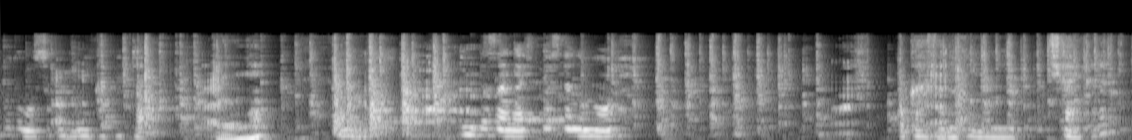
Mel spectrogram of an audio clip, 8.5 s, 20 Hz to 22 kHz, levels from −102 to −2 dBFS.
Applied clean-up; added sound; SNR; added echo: classical method WPE with log-MMSE.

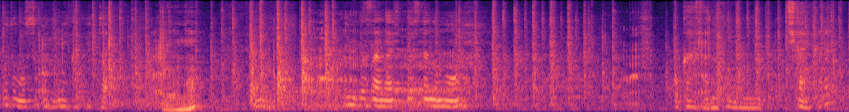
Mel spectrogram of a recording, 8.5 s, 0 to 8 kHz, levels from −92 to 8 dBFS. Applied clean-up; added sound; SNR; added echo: none; Livestock, farm animals, working animals; 2 dB; reverberation time 0.9 s.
